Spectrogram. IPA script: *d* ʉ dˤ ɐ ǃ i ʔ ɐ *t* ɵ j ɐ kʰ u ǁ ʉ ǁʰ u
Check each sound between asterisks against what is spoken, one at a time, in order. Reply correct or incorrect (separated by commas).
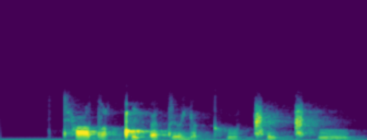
incorrect, correct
